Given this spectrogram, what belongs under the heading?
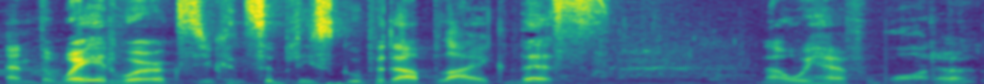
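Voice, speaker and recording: A man with a German accent explaining game tips in a relaxed, chatty voice-over, with dry little asides. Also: medium pitch, moderate pace, soft background music. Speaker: gaming YouTuber.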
